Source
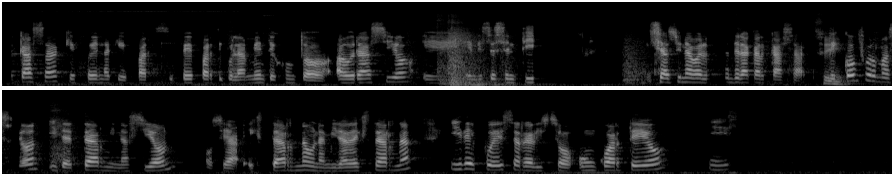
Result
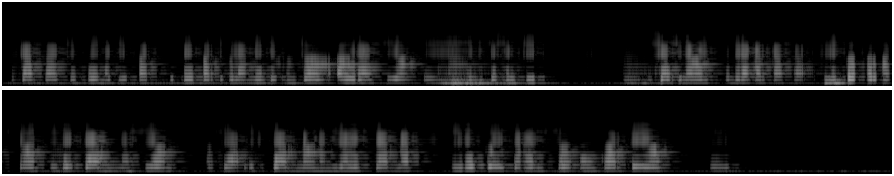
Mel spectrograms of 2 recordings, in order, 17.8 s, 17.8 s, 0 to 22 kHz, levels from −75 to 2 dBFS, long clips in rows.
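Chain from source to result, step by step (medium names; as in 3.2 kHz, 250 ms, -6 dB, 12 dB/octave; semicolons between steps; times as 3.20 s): dynamic bell 400 Hz, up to -4 dB, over -47 dBFS, Q 1; vocoder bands 8, saw 151 Hz; distance through air 340 m; echo from a far wall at 18 m, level -15 dB; on a send at -13.5 dB: reverberation RT60 0.60 s, pre-delay 3 ms; 8.43–9.10 s: on the sum: transient shaper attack +4 dB, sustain -10 dB; 9.78–10.43 s: decay stretcher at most 100 dB/s; trim -2.5 dB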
